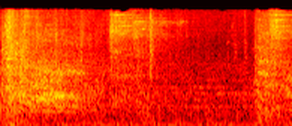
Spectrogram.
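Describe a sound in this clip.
A pistol is reloaded with a metallic click.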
